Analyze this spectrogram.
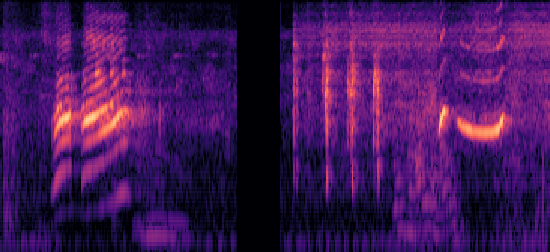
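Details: A talking pet parrot utters clear, speech-like whistled phrases with gliding tones, falls silent for a moment, then bursts into a quick series of clipped syllables and another drawn-out whistled word.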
